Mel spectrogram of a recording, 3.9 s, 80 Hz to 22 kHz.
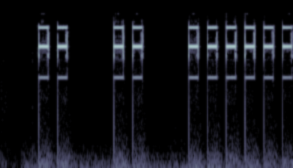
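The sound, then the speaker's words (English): A NAF 1980s digital watch alarm beeps in short high-pitched pairs, two double beeps separated by pauses, then a faster run of six evenly spaced beeps. The beeps are loud and sharp, with no voices. “In fact, one of my most treasured possessions of his is a NAF 1980s digital watch that still offers me a physical and emotional connection back to him.”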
